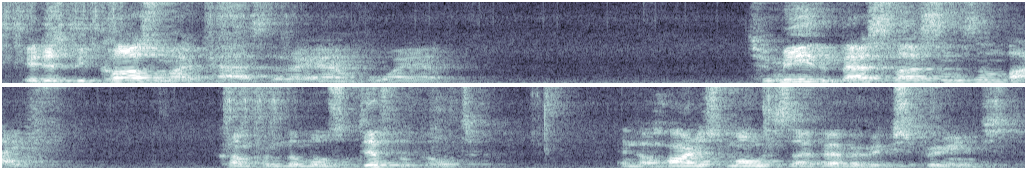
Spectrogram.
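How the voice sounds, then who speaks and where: In a room with audible echo, a man with an American accent and fairly high pitch talks at a fairly quick pace with lively intonation and long, frequent pauses. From New York (Bronx, Long Island). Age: 60s. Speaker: toastmasters club member. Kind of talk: prepared speech. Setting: club meeting.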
